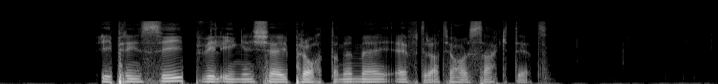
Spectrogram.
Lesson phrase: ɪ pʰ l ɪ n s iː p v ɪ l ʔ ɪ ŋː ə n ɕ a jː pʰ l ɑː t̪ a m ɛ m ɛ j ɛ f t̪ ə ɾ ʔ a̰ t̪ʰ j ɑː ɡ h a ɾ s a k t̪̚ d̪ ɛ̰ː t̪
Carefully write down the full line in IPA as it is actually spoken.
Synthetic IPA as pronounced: ɪ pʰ ɾ ɪ n s iː p v ɪ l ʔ ɪ ŋː ə n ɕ ɛ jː pʰ ɾ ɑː t̪ a m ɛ m ɛ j ɛ f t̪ ə ɾ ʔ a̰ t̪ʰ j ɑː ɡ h a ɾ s a k t̪̚ d̪ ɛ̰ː t̪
